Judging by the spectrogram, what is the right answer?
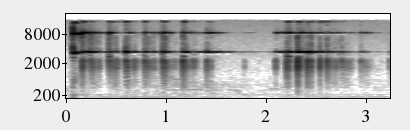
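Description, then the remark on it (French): A bright electric doorbell, rung by a man at a door on a stair landing, rings in two rapid trilling bursts, a long one and then a shorter one after a brief pause, loud with no voices. “Il est arrivé au palier. Il va sonner.”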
